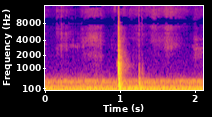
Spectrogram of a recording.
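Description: A sharp knock about a second in, followed by a fainter one just after, over a steady low hum.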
